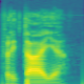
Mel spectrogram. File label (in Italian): "fritaja", dialetto veneto; s.f. frittata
